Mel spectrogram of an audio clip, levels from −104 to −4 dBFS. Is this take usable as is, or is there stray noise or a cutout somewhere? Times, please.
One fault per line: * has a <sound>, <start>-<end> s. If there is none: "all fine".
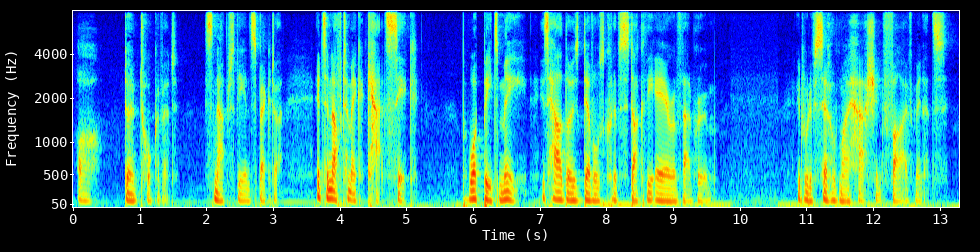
all fine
